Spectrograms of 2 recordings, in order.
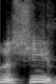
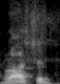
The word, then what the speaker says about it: Rashid: Stand correction, I'm Rashid, not Rashid. Okay, so that's thank you very much for correction.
